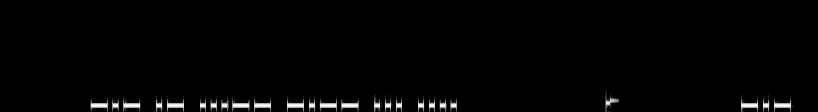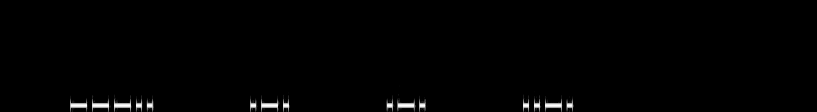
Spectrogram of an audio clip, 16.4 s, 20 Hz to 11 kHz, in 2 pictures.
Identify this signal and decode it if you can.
Morse code, heard as a keyed tone, about 22 wpm, spaced as for 12 wpm, 700 Hz. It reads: KA3YSH K8RRF
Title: USA Call Signs - 6x Character Spacing - 22wpm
